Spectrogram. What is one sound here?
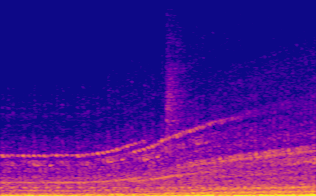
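A bus engine revs up with a rising whine.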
